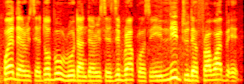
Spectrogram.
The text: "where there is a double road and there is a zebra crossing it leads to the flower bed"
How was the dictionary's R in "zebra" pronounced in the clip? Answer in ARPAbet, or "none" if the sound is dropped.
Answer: R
